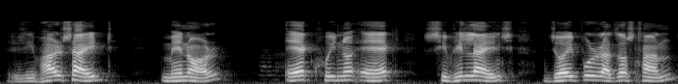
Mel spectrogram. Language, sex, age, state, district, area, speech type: Assamese, male, 45-60, Assam, Dhemaji, rural, read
